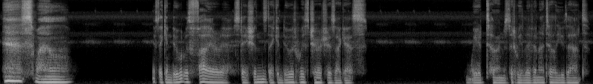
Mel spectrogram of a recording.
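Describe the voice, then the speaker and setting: A man acting a husky, low-voiced wry incubus demon. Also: dry recording, full character voice. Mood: musing, teasing. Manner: dry, teasing, conversational with musing pauses. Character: wry, flirtatious, functionally immortal male incubus demon. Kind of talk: roleplay audio drama addressed to the listener.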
